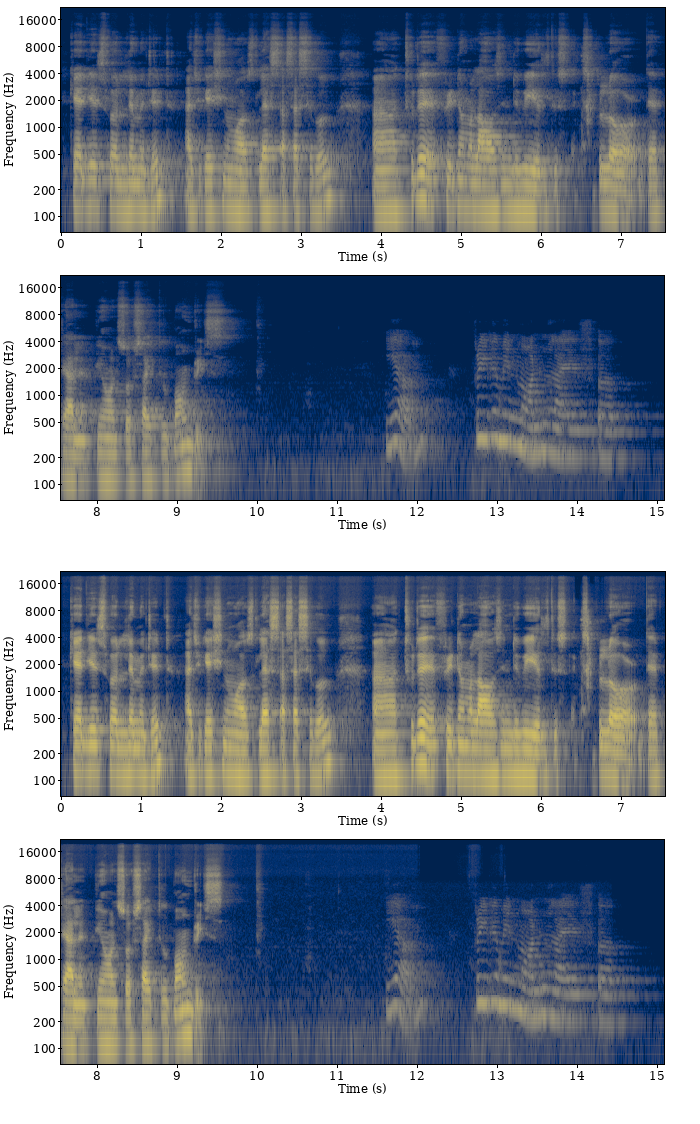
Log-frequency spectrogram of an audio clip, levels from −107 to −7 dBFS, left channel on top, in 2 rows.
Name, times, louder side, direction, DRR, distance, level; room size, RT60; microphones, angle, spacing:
voice 1, 0.0-9.6, right 7 dB, 75° right, 0.4 m, -33 dB
voice 2, 11.6-12.1 12.7-14.4, left 1 dB, 5° left, 1.3 m, -49 dB
30.0 x 12.0 x 3.4 m
head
